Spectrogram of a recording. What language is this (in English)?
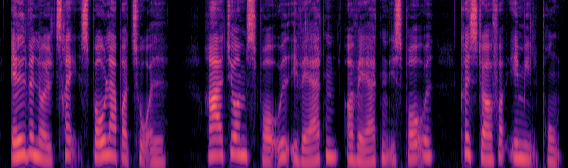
Danish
